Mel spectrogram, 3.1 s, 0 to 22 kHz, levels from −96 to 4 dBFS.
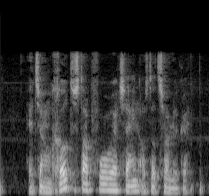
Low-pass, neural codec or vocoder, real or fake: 7.2 kHz; none; real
